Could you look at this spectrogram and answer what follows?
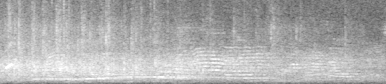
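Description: High-school basketball crowd at a boys' game between Pierre T.F. Riggs and Sioux Falls O'Gorman, fans clapping in appreciation, a broad wash of applause that gradually thins and fades toward the end, with a voice faintly over it.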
